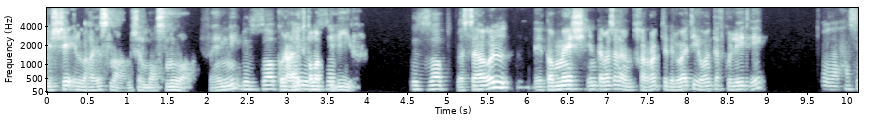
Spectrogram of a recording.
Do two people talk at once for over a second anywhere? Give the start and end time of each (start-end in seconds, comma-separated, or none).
2.3-3.9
